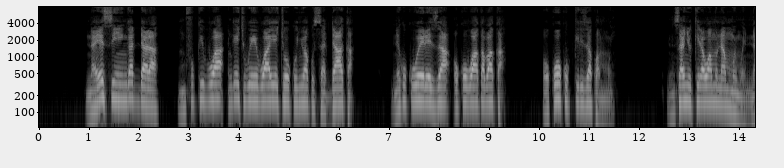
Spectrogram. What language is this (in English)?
Ganda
